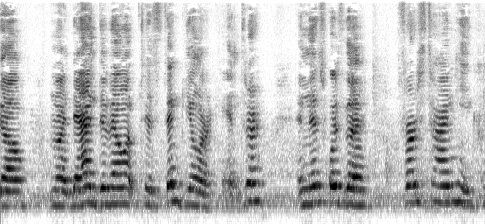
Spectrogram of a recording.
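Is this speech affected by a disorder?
Yes: spastic cerebral palsy.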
